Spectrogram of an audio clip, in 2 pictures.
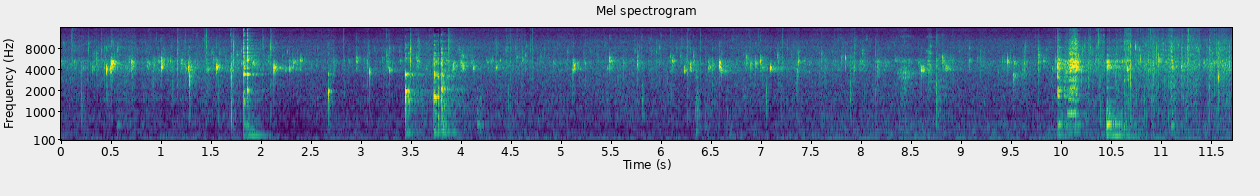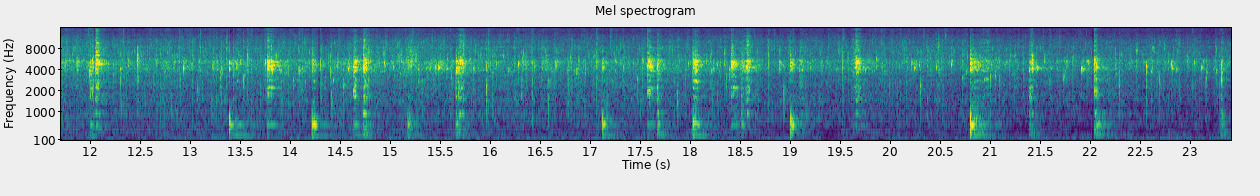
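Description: Garlic and onion sautéing in a pan for beef caldereta, a steady close sizzle with repeated scraping and stirring clicks throughout, no talking.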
